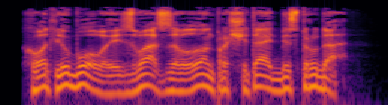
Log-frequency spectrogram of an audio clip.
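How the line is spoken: Bark. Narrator (Russian): рявкнул Гессер

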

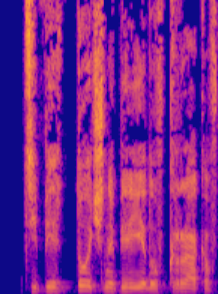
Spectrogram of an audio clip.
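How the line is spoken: Muffled groan, mouth full. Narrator (Russian): простонал я с набитым ртом

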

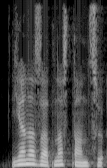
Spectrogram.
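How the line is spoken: Curt, on the move. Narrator (Russian): отрывисто бросил Бердичевский на ходу

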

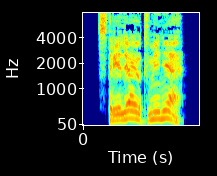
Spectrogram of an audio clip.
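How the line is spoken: Shouted out. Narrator (Russian): выкрикнула Танака

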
